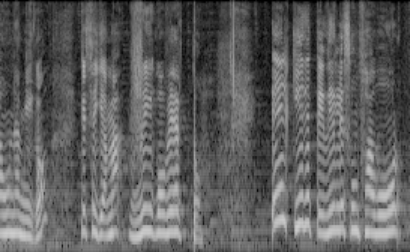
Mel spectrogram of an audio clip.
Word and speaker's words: Rigoberto: Se escribe con R. Con R de Rigoberto. Con esa L. ¿Sí la ven? Ahí está, pegada. Que cuando la escribes al principio de la palabra, suena como una rrr, rrr.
